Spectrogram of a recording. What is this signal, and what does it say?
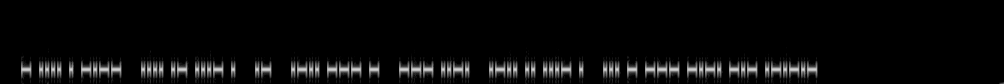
Morse code, heard as a keyed tone, about 40 wpm, 700 Hz. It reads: THEY HAVE A LOT OF LIVE STOCK.
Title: Sentences from Top 1000 Words - Review Part 5 - 40wpm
